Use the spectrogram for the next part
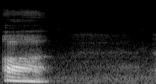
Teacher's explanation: ये वे स्वर हैं जिनके उच्चारण में मुख पूरा खुला रहता है, खुल जाता है, जैसे आ। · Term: विवृत स्वर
